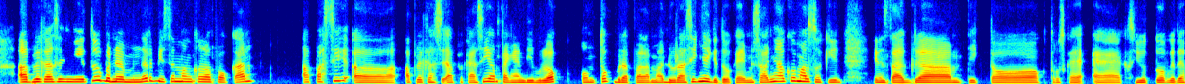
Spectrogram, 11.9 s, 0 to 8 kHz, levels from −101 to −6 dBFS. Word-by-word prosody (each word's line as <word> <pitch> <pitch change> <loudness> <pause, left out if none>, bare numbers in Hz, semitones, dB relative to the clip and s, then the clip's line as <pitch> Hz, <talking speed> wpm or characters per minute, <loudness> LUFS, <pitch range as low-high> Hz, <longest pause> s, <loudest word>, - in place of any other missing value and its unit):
aplikasinya 240 +1 +3
itu 370 +5 +2
bener-bener 245 -2 +4
bisa 270 -4 -1
mengelompokkan 245 -1 +1 0.4
apa 225 +2 -5
sih, 330 +5 -2
eee, 190 - -1
aplikasi-aplikasi 210 +1 -3
yang 260 - 0
pengen 195 -4 -1
diblok 190 +5 +2 0.2
untuk 205 +7 -3
berapa 195 -3 -1
lama 195 +2 -2
durasinya 200 +8 +4
gitu. 155 - -1
Kayak 170 +2 -3
misalnya 235 +8 +1
aku 320 - +2
masukin 215 -9 +2 0.3
Instagram, 180 0 +1
TikTok, 170 -1 -2
terus 170 +1 -9
kayak 165 -1 -4 0.4
X, 190 - -6
YouTube, 190 +1 -1
gitu - - -4
200 Hz, 140 wpm, -20 LUFS, 185-245 Hz, 0.4 s, bener-bener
